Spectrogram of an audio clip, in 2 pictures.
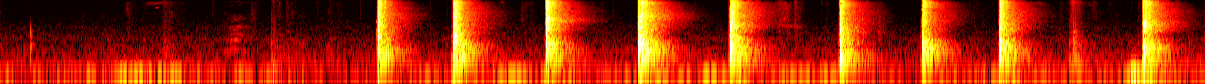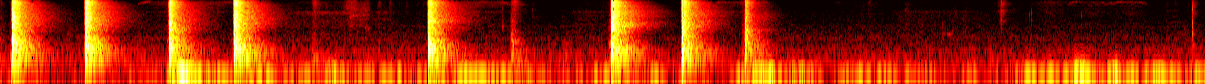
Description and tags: Sound of balloons being popped with a pair of scissors.
popping, crackle, poppingballons, pop, ballons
